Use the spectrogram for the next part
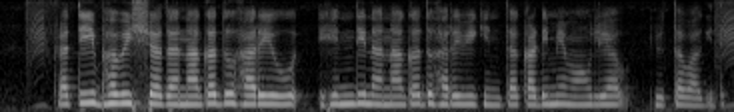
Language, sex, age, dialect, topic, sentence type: Kannada, female, 25-30, Coastal/Dakshin, banking, statement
